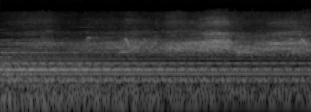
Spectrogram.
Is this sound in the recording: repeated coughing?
no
